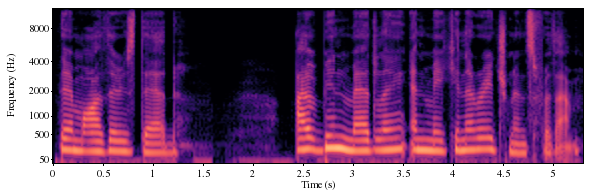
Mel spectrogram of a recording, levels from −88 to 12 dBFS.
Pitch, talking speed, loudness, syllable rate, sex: 195 Hz, 135 wpm, -16 LUFS, 4.7 syllables/s, female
